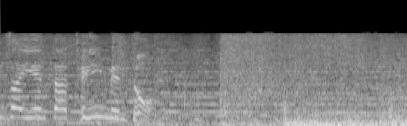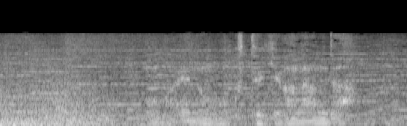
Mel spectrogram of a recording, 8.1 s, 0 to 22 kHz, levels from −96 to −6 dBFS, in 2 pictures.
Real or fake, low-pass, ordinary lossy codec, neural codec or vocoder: real; 7.2 kHz; MP3, 32 kbps; none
